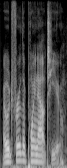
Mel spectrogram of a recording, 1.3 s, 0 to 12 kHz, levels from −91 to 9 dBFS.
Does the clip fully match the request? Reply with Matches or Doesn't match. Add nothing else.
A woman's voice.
Doesn't match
